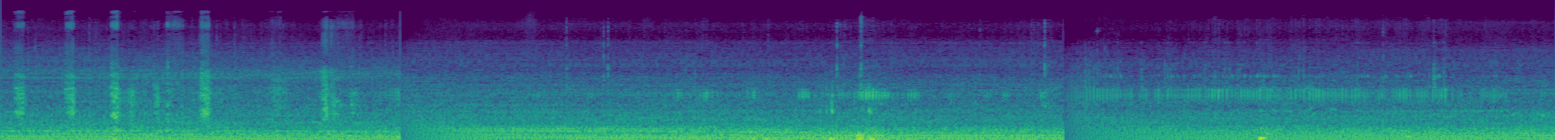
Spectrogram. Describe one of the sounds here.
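A vehicle engine rumbles steadily from inside a moving car.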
